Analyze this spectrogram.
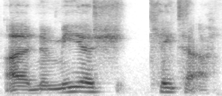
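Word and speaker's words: Neemias Queta: And I've I've pulled up how to pronounce his name so I don't butcher it, but it's Nami Keta.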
